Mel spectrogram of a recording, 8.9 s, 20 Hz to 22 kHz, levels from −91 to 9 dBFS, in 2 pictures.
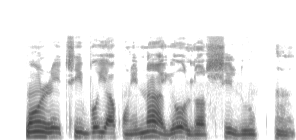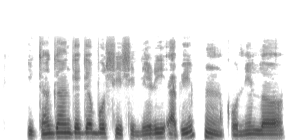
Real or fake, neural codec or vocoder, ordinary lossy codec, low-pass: real; none; none; none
